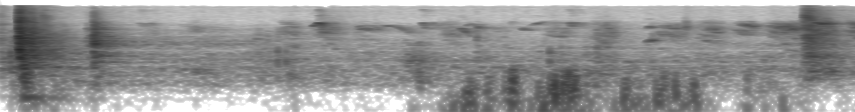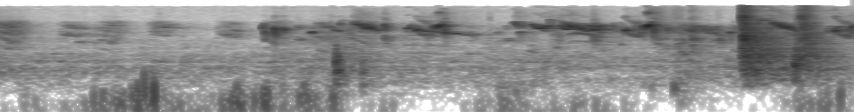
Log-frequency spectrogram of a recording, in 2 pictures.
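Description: Aviary finches chirping in short high calls, sparse at first and much busier near the end. A few sharp knocks and some low rumbling break in.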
